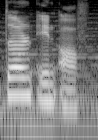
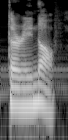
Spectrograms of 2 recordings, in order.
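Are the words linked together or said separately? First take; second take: separately; linked. First: The words are said separately with breaks. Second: Final consonants run smoothly into the following vowels. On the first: "Itu tanpa tipe konsonan to vowel" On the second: "Kalau kalian pakai konsonan to vowel"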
